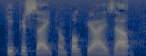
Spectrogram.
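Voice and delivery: ordinary talk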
